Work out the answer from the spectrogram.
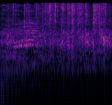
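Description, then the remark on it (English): Soft, scattered applause from an audience, a thin patter of claps that stays quiet and steady throughout, as if the clapping is dying down. “See how those claps are getting soft?”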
